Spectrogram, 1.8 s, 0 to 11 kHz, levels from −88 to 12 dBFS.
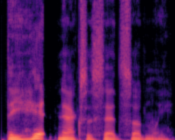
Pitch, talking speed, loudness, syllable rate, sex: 90 Hz, 170 wpm, -18 LUFS, 5.0 syllables/s, male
